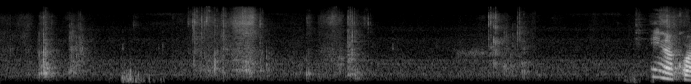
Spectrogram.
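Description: A plastic sheet rustles and crinkles close by.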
